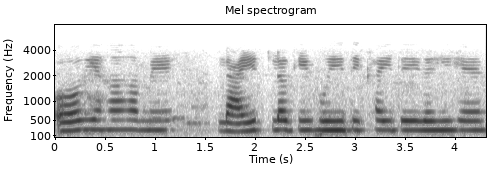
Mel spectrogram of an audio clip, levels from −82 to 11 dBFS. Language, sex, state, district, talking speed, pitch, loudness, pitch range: Hindi, female, Maharashtra, Gondia, 140 wpm, 245 Hz, -15 LUFS, 240-245 Hz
